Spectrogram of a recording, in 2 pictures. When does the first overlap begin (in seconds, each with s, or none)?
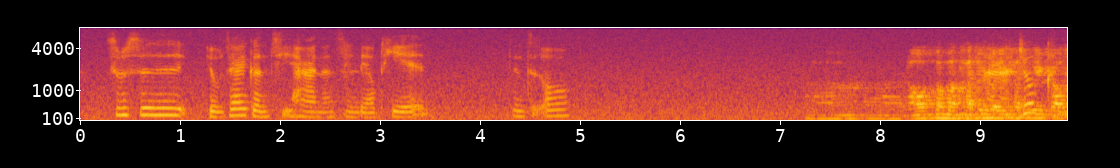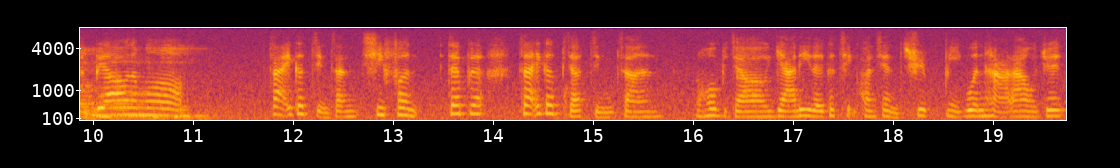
9.0 s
